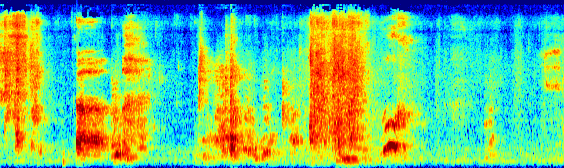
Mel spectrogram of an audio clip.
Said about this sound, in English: Do you guys hear the sound of the water? I'm not sure if you guys can hear that.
